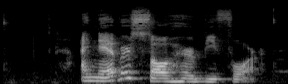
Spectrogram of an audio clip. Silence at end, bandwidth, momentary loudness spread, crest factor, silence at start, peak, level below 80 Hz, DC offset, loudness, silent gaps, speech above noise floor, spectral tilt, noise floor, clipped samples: 0.3 s; 15.5 kHz; 11 LU; 18 dB; 0.65 s; -6 dBFS; -62 dBFS; under 0.1%; -23 LUFS; none; 36 dB; -4.5 dB/octave; -59 dBFS; under 0.1%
